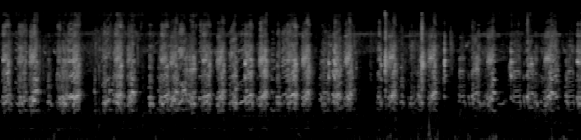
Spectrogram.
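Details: Farm guineafowl in a noisy group chorus, grating, cackling calls in fast bursts that pause briefly near the middle and then resume, many birds overlapping throughout.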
